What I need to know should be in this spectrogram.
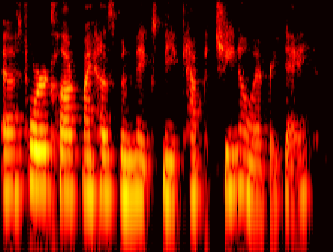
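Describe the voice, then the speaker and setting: A woman speaks at a fairly quick pace. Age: 60s. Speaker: love relationship coach and author. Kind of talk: interview. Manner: halting.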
